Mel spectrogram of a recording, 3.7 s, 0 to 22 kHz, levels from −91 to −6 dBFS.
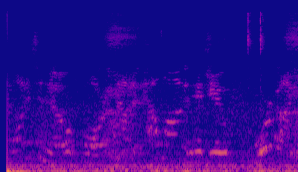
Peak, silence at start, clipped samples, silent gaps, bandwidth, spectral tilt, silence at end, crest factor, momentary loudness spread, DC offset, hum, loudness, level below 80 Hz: -30 dBFS; 0.05 s; under 0.1%; none; 16.5 kHz; -4.5 dB/octave; 0 s; 18 dB; 6 LU; under 0.1%; none; -54 LUFS; -54 dBFS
